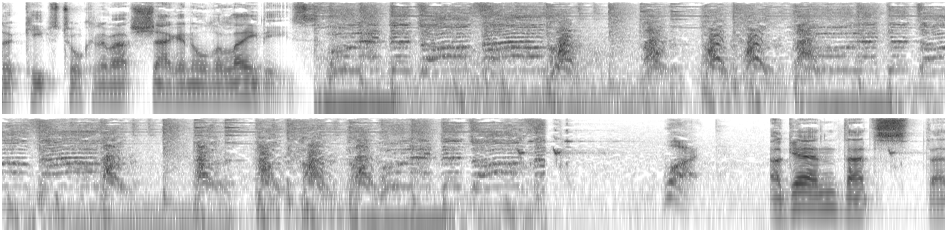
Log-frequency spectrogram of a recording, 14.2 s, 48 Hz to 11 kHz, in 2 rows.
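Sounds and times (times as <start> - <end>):
speech: 0.0 - 3.0, 12.9 - 14.1
loud steady pop music: 2.4 - 11.2
pug barking and yipping: 4.1 - 6.2, 7.7 - 10.0.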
